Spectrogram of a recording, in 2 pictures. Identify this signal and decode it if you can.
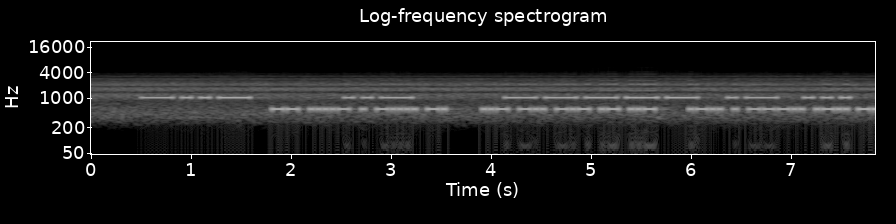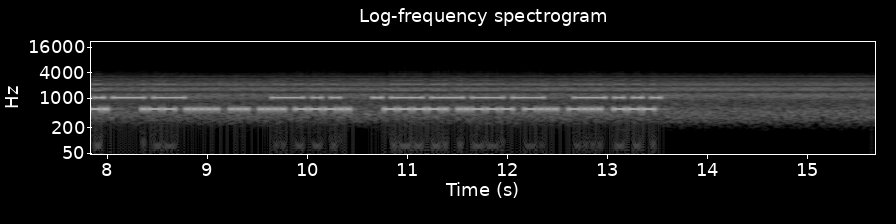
Morse code, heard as two keyed tones, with radio static. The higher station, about 13 wpm, 1040 Hz: X U 0ASW D1B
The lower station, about 34 wpm, 560 Hz: M4E6N UDKAU LE8LG W5SH8 92BBO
